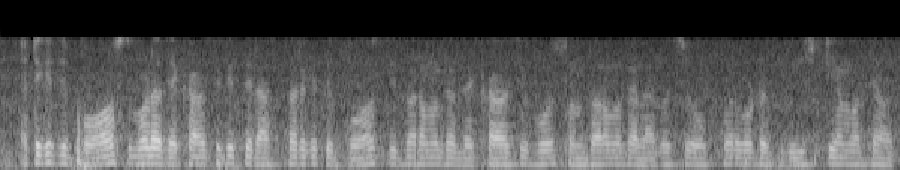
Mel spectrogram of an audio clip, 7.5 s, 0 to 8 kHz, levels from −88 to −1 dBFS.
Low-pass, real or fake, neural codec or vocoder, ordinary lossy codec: 7.2 kHz; real; none; AAC, 16 kbps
